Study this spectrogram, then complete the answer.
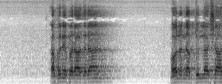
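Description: A man chants melodiously into a microphone over loudspeakers, in bursts with pauses.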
